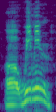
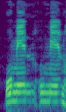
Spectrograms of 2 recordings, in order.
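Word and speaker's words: women: विश्वास गरिएको छ कि विमेन यसको उच्चारण उमेन होइन है विमेन भन्नुपर्छ विमेन डु नट ह्याभ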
